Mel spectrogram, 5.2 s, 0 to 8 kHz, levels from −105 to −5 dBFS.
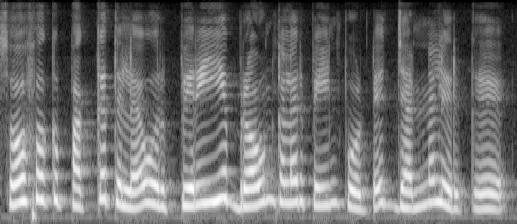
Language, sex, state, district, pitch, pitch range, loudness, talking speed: Tamil, female, Tamil Nadu, Nilgiris, 255 Hz, 235-295 Hz, -15 LUFS, 115 wpm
